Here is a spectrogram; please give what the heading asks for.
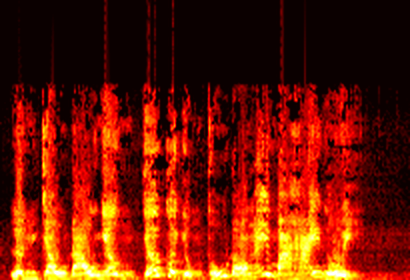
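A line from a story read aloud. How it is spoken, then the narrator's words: Deafening scream. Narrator (Vietnamese): Tây Châu Độc Bá thét lên một tiếng kinh trời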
